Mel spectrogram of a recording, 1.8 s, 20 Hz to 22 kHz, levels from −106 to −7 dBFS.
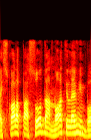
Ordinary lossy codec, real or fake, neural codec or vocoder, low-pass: none; real; none; none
